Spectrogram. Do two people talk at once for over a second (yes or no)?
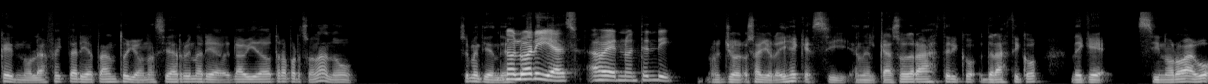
no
